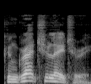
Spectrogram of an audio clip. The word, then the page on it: congratulatory: anglais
